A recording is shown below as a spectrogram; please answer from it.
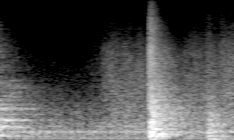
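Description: Snowboard balance-training board jumped onto a trainer rail, landing with one sharp knock about one and a half seconds in that rings on briefly.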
